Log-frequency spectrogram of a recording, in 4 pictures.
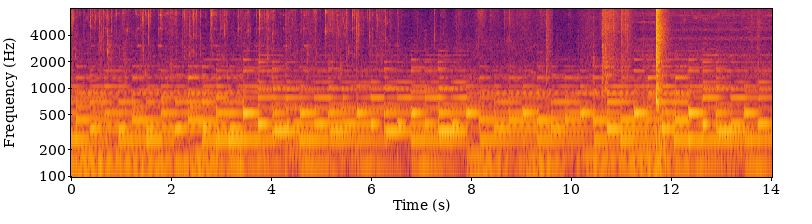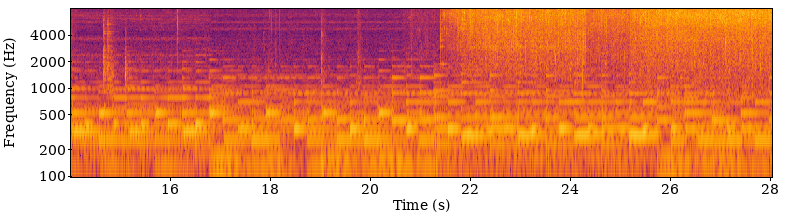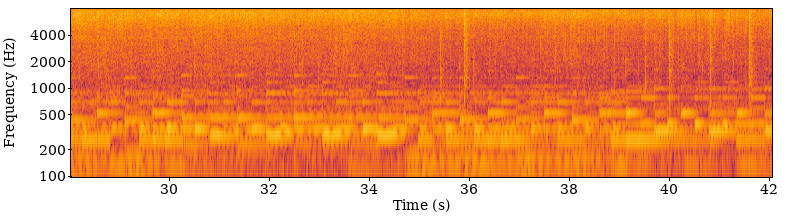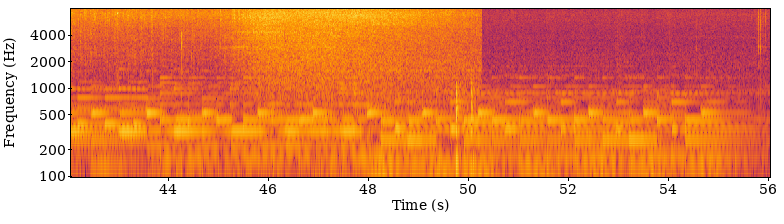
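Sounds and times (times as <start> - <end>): water poured into pan: 0.0 - 6.6, 21.4 - 50.3
shells frying in hot oil: 0.0 - 6.7, 21.3 - 50.3, 55.7 - 56.0
background music: 0.0 - 56.0.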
